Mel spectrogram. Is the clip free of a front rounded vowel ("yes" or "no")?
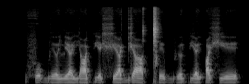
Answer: no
